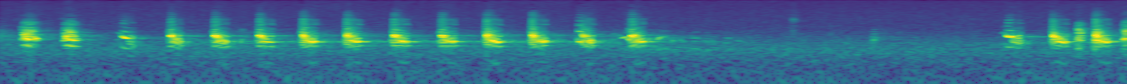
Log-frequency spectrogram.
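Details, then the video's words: A turkey gobbles in a rapid, rattling run of about fifteen throaty notes, falls quiet, then bursts into a shorter gobbling rattle. "Turkey sound"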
